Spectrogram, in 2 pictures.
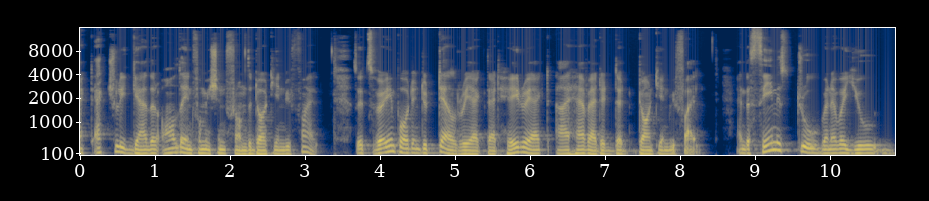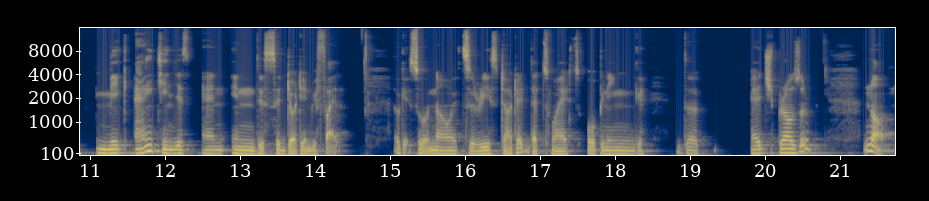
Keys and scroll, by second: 9.8 super+Left, 11.3 shift+super+Left, 13.2 super+Right, 15.1 ctrl+super+Right, 16.9 ctrl+Left, 18.3 ctrl+Right, 19.0 ctrl+super+Right, 19.7 ctrl+alt+super+Left.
